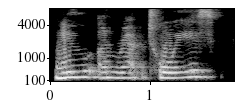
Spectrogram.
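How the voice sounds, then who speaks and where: A woman's voice: a little high, flat delivery, extremely slow, mellow, distant mic. A woman board member giving announcements at a meeting, chatty and hesitant, stumbling over a word now and then.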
